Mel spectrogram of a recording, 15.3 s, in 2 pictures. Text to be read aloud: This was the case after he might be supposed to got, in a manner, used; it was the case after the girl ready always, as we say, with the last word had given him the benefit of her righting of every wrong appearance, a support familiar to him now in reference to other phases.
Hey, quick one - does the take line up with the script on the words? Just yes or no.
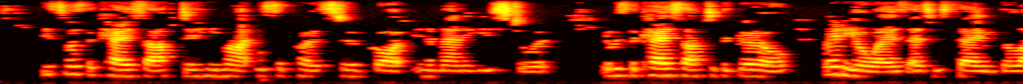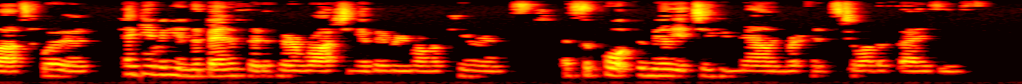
no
